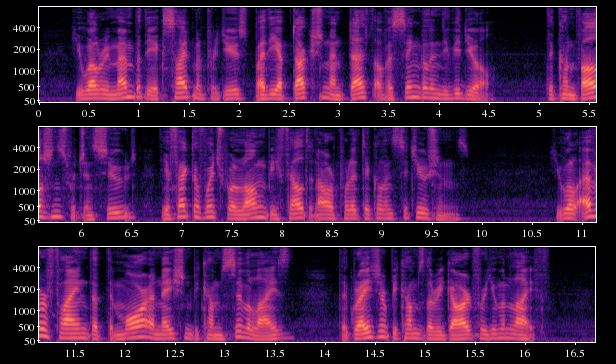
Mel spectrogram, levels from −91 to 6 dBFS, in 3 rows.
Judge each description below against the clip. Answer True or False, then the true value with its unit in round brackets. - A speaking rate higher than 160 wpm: True (180 wpm)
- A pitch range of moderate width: True (3.5 semitones)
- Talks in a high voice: False (135 Hz)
